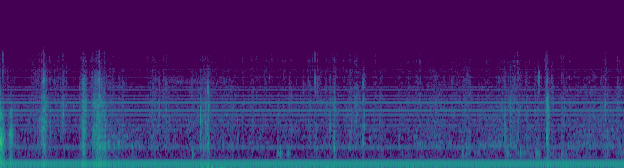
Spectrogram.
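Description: Steady low mains hum with a few faint, scattered clicks and rustles of small items being handled.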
